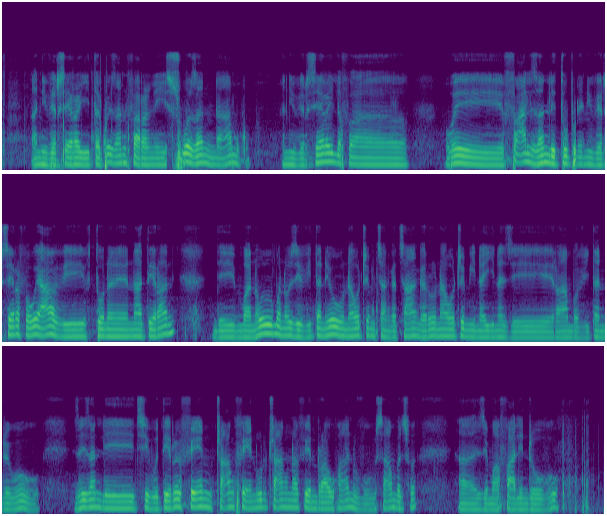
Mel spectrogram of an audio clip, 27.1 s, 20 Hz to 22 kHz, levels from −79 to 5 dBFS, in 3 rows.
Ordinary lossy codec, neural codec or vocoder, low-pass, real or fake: none; none; 7.2 kHz; real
